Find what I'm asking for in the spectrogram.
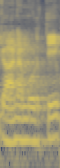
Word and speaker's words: Ganamurti: Kanakangi, Ratnangi, Ganamurti,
